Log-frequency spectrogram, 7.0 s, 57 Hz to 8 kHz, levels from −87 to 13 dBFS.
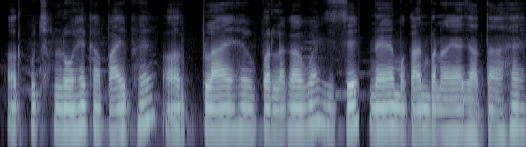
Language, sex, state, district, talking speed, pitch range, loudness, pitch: Hindi, male, Bihar, Lakhisarai, 155 wpm, 105-115 Hz, -23 LUFS, 110 Hz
